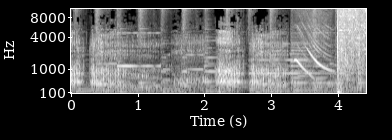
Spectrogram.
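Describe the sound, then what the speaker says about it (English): A lion gives a roar over a children's song backing track, followed by a swooping cartoon sound effect and a brief noisy burst at the end. "Lion."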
